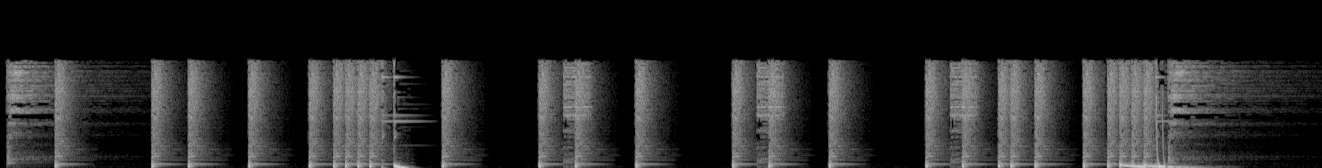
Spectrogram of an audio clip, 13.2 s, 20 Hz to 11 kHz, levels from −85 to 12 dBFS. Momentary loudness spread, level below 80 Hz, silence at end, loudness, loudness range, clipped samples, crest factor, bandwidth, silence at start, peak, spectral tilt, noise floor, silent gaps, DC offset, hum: 12 LU; -34 dBFS; 1 s; -19 LUFS; 5 LU; under 0.1%; 22 dB; 7.4 kHz; 0.05 s; 0 dBFS; -3.5 dB/octave; -79 dBFS; none; under 0.1%; none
